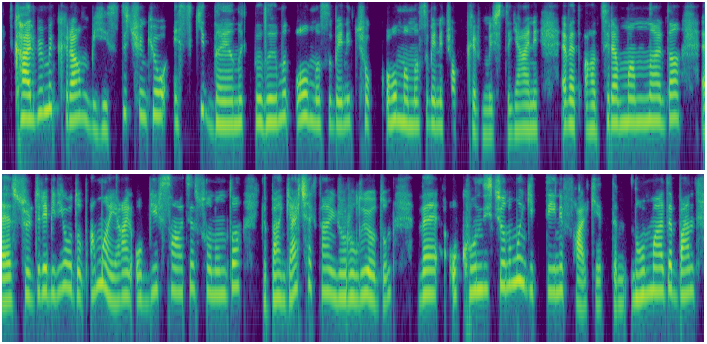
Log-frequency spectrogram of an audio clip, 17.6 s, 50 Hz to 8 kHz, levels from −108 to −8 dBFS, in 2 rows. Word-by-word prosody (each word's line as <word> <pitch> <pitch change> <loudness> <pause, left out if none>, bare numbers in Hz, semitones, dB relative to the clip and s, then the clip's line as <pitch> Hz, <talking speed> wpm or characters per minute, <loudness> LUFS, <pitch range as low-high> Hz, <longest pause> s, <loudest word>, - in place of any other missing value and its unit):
kalbimi 275 +6 +7
kıran 235 - +3
bir 180 - -6
histi. 180 - -6
Çünkü 265 -1 -1
o 260 - +2
eski 220 - -6
dayanıklılığımın 215 +3 -1
olması, 215 -3 -1
beni 205 +2 0
çok 210 -3 -4 0.2
olmaması 210 -1 -2
beni 195 -1 -1
çok 195 0 -5
kırmıştı. 155 -2 -2
Yani, 180 +1 +1 0.3
evet 200 +1 +3
antrenmanlarda, 220 +5 +1 0.3
eee, 175 +1 +5
sürdürebiliyordum 220 +3 +1
ama 280 -3 +1
yani 195 +3 +2
o 185 -1 -6
1 235 +2 -1
saatin 230 +1 -2
sonunda 220 0 -3 0.4
ya, - - -8
ben 190 0 +2
gerçekten 230 +2 +3
yoruluyordum 200 -3 -1 0.4
ve 220 +2 +4
o 210 +1 -3
kondisyonumun 270 +6 +2
gittiğini 235 -1 -2
fark 160 -4 0
ettim. 160 +1 -9
Normalde 230 +4 +1
ben, 220 +2 +3
215 Hz, 130 wpm, -26 LUFS, 195-235 Hz, 0.4 s, kalbimi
